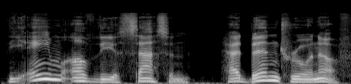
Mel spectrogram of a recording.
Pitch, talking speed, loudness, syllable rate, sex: 135 Hz, 155 wpm, -17 LUFS, 4.0 syllables/s, male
